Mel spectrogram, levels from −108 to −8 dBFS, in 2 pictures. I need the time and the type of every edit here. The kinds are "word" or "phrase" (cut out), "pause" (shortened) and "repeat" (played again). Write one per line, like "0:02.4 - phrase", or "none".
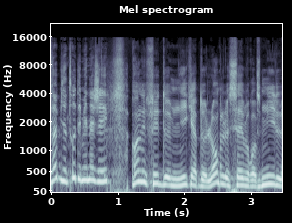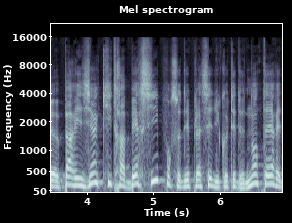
0:02.2 - word
0:02.5 - word
0:03.1 - word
